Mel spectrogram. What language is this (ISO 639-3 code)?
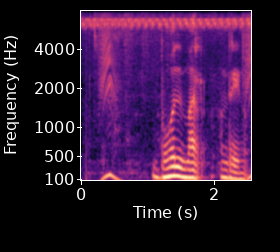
kan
